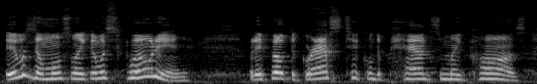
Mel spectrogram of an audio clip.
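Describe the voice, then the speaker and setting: A woman's voice: high voice, animated, normal speed, rough recording. A woman narrating a scripted children's story as a read-along.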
